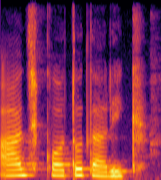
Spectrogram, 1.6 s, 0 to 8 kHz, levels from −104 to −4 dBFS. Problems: none marked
